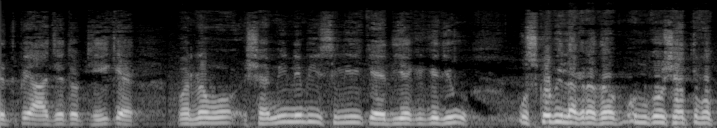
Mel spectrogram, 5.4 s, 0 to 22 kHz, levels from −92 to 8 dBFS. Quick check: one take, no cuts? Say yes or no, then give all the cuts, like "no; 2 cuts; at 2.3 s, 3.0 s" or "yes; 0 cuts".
yes; 0 cuts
